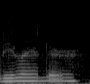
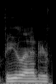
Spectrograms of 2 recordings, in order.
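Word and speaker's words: Willander: Um, let me just Tom Lander. And now that we actually have his name pronunciation, I can practice it. Tom Vlander. V.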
